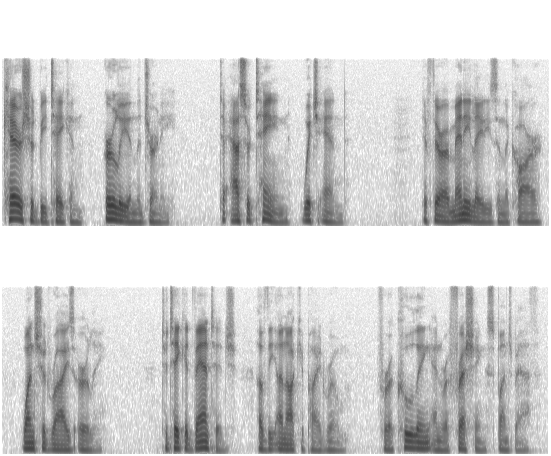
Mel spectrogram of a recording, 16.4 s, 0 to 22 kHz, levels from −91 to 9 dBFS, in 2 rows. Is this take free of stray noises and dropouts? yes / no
yes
